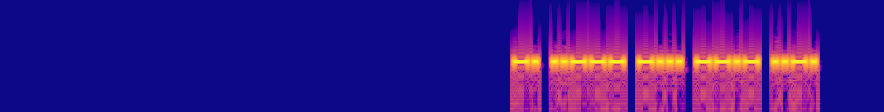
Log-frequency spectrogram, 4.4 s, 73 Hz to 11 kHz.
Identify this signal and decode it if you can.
Morse code, heard as a keyed tone, about 52 wpm, 700 Hz. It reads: N2BQF
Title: USA Call Signs - 5 Characters - Repeated 3x - 50wpm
